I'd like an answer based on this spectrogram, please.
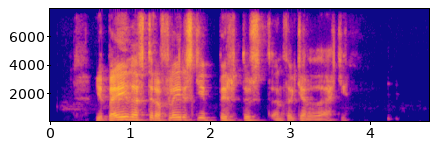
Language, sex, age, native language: Icelandic, male, 30-39, Icelandic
